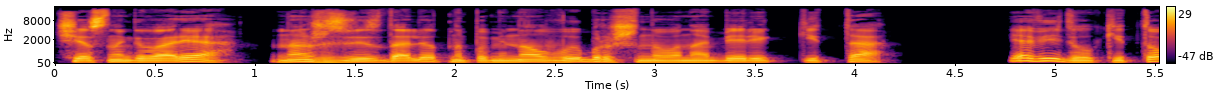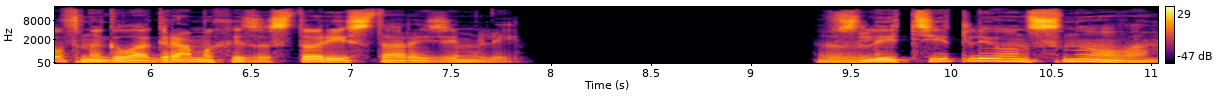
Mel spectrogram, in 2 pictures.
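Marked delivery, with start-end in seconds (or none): 9.3-11.0 muttered, much slower. Narrator, staring at the stranded starship while breaking up chocolate, muttered. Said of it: "пробормотал я".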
